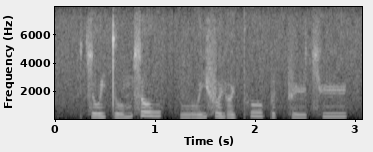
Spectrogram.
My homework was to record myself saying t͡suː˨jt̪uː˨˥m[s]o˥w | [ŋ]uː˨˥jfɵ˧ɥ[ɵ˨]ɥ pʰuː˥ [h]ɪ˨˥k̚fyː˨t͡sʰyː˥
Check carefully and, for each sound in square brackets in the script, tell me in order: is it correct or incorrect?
correct, correct, incorrect, incorrect

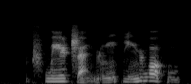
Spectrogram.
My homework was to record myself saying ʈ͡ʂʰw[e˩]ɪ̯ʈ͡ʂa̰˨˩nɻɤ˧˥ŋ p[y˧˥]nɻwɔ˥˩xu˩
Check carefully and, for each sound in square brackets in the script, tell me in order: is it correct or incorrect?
incorrect, incorrect

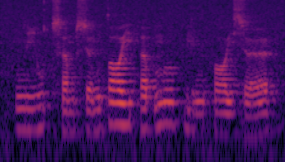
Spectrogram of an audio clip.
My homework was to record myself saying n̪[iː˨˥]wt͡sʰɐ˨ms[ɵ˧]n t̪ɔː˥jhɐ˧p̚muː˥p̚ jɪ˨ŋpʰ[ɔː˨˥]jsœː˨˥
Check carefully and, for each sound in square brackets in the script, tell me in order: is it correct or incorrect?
correct, incorrect, incorrect

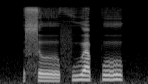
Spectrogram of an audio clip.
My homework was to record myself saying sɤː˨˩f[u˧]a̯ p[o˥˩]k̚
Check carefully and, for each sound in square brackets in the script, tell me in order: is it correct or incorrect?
incorrect, correct

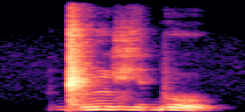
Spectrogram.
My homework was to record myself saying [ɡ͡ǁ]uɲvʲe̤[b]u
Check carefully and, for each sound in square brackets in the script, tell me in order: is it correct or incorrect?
correct, correct

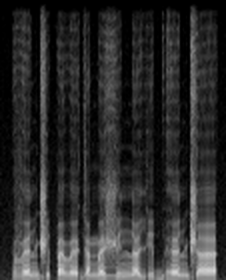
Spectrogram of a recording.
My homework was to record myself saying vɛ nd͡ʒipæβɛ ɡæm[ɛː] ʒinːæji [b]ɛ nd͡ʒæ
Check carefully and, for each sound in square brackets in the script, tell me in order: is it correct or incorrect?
incorrect, incorrect

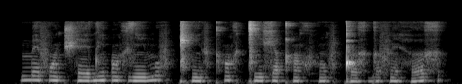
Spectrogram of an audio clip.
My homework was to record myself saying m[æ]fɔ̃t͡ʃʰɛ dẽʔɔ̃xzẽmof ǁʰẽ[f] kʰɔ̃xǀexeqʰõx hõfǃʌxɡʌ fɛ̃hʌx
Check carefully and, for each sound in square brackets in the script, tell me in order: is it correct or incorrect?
incorrect, correct

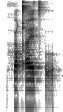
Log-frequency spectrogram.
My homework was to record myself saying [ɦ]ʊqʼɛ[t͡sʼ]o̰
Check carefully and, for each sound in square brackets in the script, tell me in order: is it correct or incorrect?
incorrect, correct

